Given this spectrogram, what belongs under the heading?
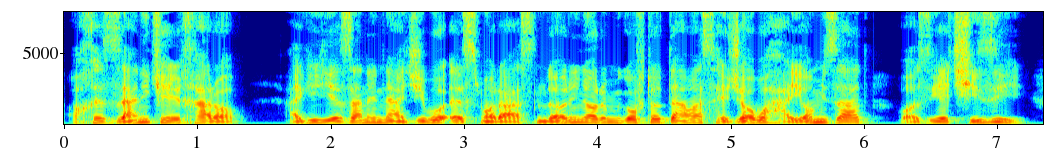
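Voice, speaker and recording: A man's voice: medium pitch, natural voice. A man voicing a defiant, mocking woman. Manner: slow, mocking, cutting. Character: sharp-tongued woman, defiant and cutting.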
